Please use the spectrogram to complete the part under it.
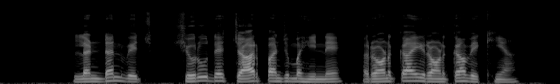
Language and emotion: Punjabi, neutral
